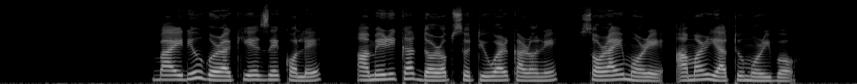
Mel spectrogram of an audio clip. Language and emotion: Assamese, neutral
